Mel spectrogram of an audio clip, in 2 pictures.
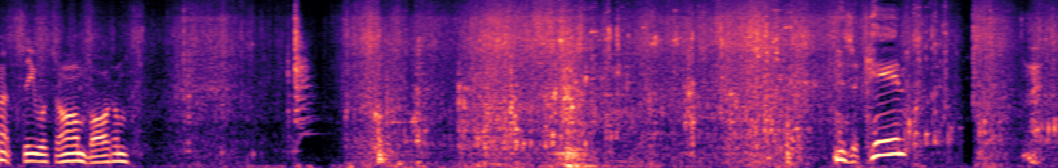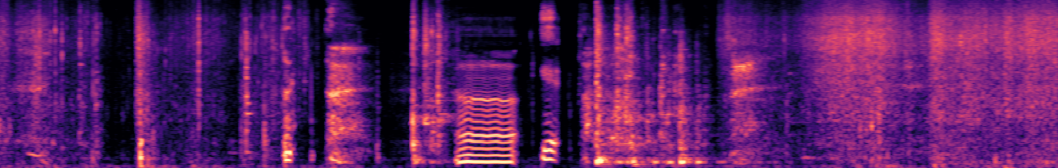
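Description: Plastic bags rustle and crinkle as gloved hands rummage through rubbish.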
